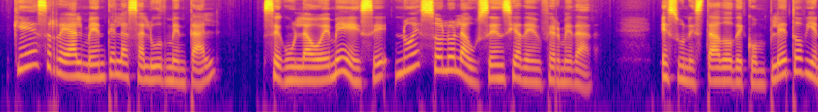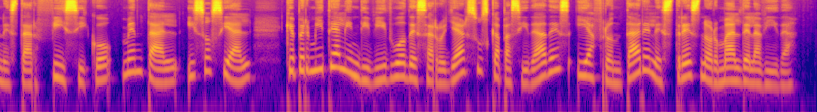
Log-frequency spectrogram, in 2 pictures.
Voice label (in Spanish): locucion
